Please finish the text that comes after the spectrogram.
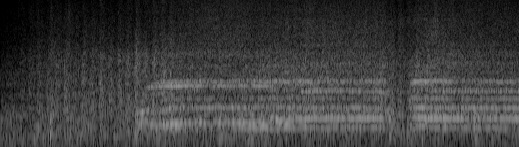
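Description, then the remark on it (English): A passenger train bound for Paris rumbles steadily along while its horn sounds two long, loud blasts, the first lasting several seconds and the second following after a brief pause. No one speaks. “I swallowed my misgivings and bought my train ticket, hoping that in Paris I would have more luck with my advertisements.”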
